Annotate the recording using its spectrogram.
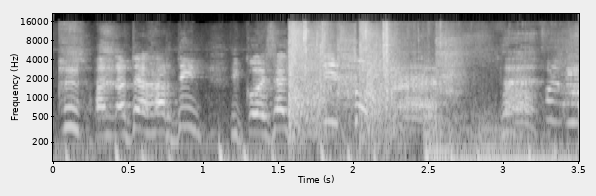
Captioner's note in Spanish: Disparos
